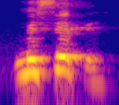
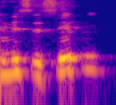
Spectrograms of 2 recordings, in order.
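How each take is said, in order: First: The word is shortened, with syllables dropped. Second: Every syllable of the word is pronounced clearly. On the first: This is how locals say it. "They say Mississippi" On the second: This is how outsiders say it. "people from Mississippi don't say Mississippi"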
